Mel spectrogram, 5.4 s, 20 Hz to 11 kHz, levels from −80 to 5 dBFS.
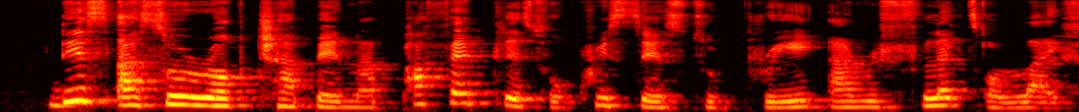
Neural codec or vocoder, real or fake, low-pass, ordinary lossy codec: none; real; none; none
